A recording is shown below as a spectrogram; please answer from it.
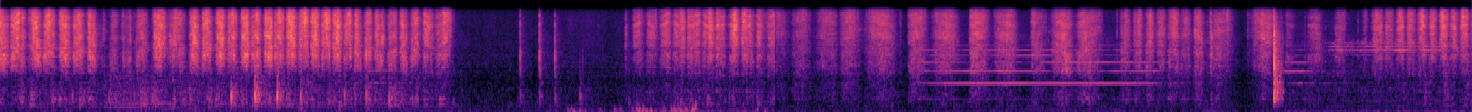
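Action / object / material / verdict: scrape / leather shoe with foam applicator / leather / none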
